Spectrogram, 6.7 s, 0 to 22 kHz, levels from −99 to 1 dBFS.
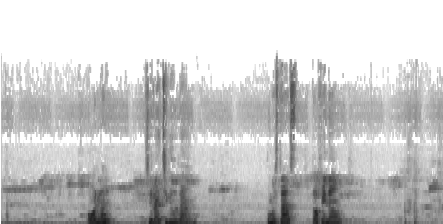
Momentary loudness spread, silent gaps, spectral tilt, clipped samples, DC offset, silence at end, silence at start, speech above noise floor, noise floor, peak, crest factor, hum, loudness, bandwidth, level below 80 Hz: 24 LU; none; -4 dB/octave; under 0.1%; under 0.1%; 0.05 s; 0.05 s; 30 dB; -48 dBFS; -2 dBFS; 20 dB; none; -19 LUFS; 16 kHz; -40 dBFS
